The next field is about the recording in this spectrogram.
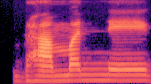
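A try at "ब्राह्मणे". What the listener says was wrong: ಇಲ್ಲಿ ಬ್ರಾಹ್ಮಣ್ಯೆ ಇದು ಬ್ರಾಹ್ಮಣ್ಯೆ ಅಂತ ಹೇಳಬೇಡಿ ಮತ್ತೆ ಅಲ್ಲಿ ಇನ್ನೊಂದು ಒತ್ತು ಬಂದಂಗೆ ಆಗುತ್ತೆ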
